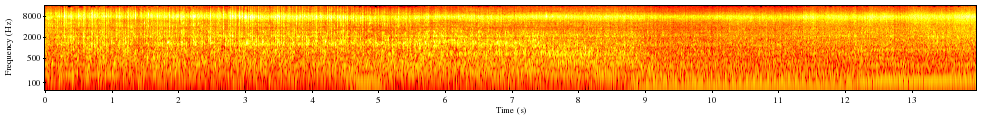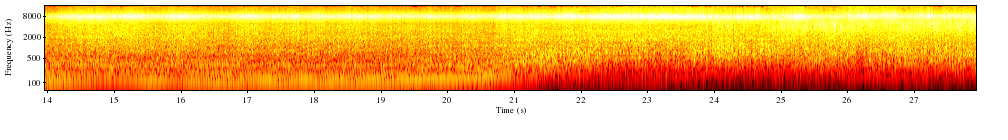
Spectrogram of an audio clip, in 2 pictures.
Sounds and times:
Motorboat, speedboat: 0:00.0 - 0:27.9.

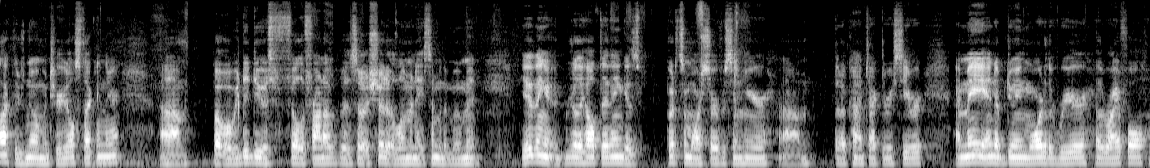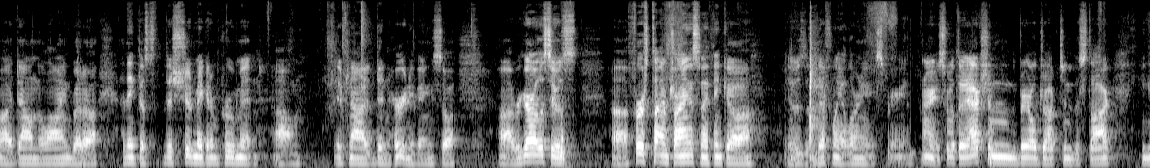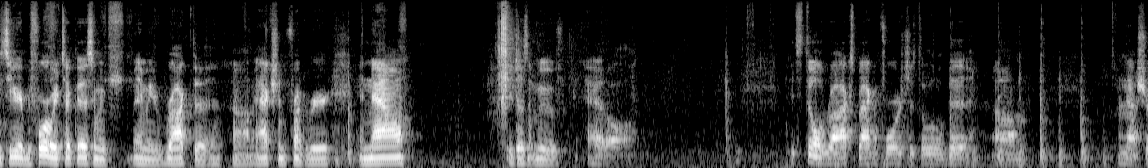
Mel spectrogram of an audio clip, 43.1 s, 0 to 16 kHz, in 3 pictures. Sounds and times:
Speech: 0:00.0 - 0:34.0, 0:35.0 - 0:36.8, 0:38.6 - 0:41.7, 0:42.7 - 0:43.1
Inside, small room: 0:00.0 - 0:43.1.

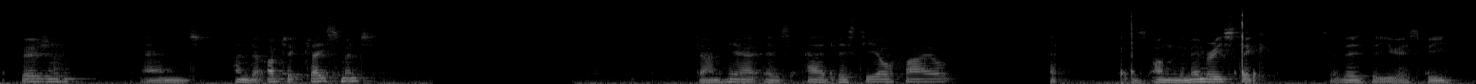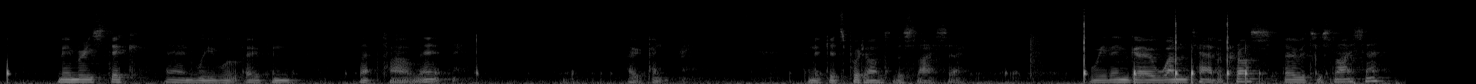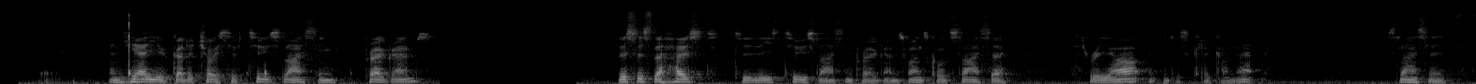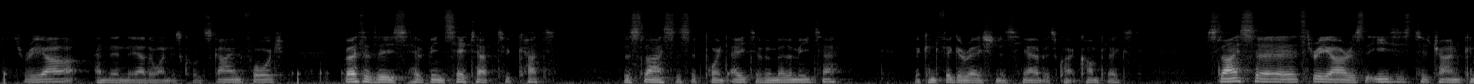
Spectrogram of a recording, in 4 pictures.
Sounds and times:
Speech: 0:00.0 - 0:03.9, 0:07.0 - 0:09.6, 0:10.5 - 0:14.6, 0:15.3 - 0:19.5, 0:21.0 - 0:21.8, 0:22.8 - 0:24.5, 0:25.6 - 0:28.8, 0:30.6 - 0:34.0, 0:35.7 - 0:42.3, 0:43.4 - 0:52.8, 0:53.4 - 0:55.8, 0:56.4 - 0:59.0.

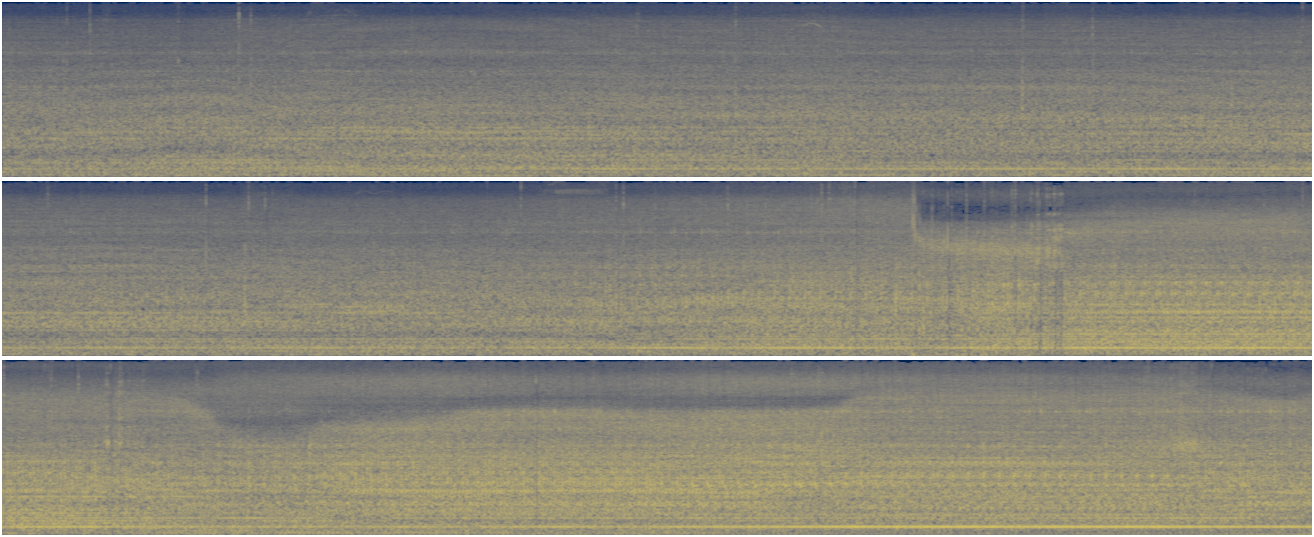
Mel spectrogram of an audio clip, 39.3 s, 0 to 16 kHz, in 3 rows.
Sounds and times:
Truck: 0:00.0 - 0:39.3.

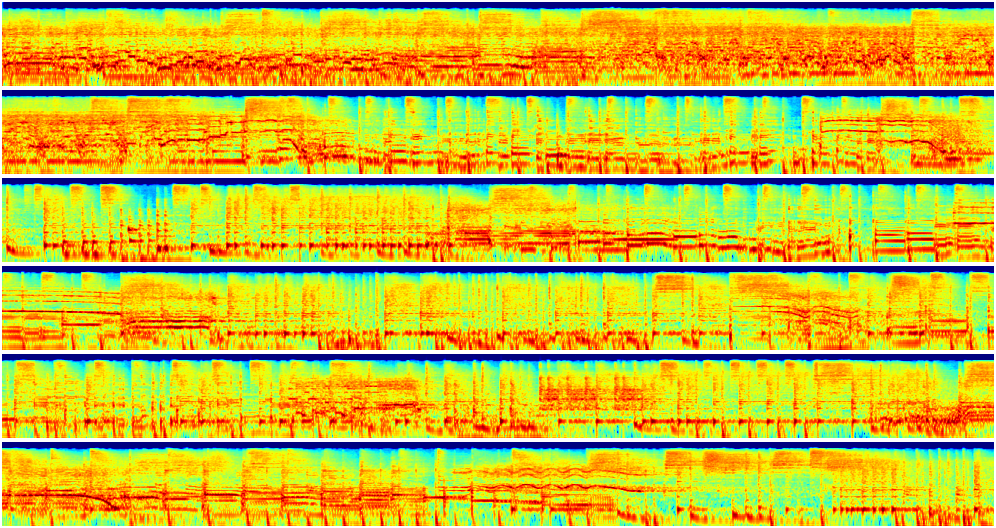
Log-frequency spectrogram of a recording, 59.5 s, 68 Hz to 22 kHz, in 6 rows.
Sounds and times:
Bass guitar: 0:00.0 - 0:59.5.

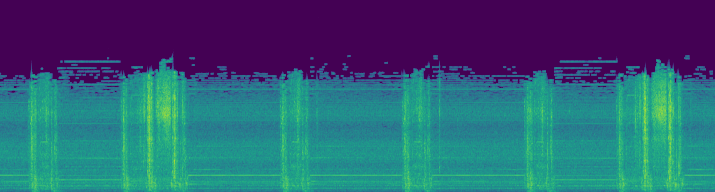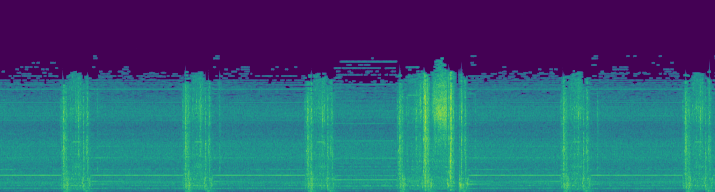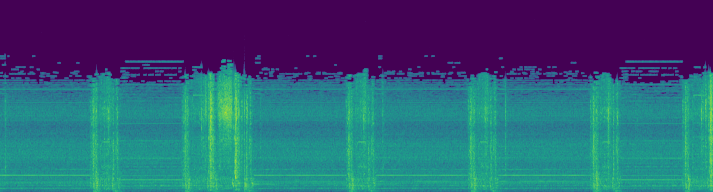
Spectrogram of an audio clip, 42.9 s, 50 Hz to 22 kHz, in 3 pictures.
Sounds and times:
Printer: 0:00.0 - 0:42.8.

